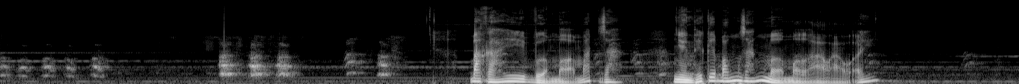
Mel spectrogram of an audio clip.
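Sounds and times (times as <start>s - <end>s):
neighbour's dog barking loudly: 0.0s - 1.1s, 2.1s - 4.1s, 6.2s - 6.8s
speech: 4.7s - 8.9s.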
